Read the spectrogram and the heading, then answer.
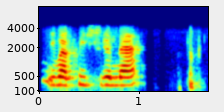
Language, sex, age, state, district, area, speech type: Bodo, female, 18-30, Assam, Kokrajhar, rural, conversation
